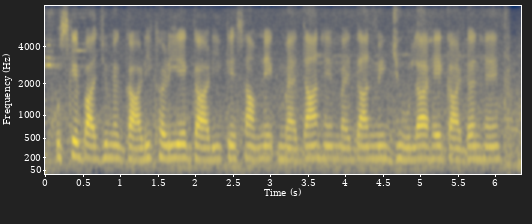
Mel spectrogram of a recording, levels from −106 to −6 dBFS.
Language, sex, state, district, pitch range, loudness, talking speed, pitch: Hindi, female, Haryana, Jhajjar, 180-195 Hz, -19 LUFS, 170 wpm, 185 Hz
